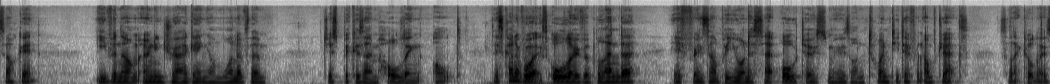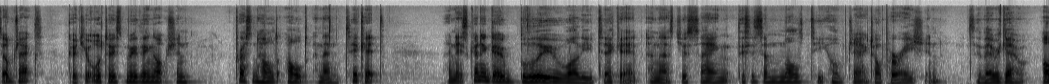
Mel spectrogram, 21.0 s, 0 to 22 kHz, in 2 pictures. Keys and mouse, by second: 1.5-4.5 alt+drag.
